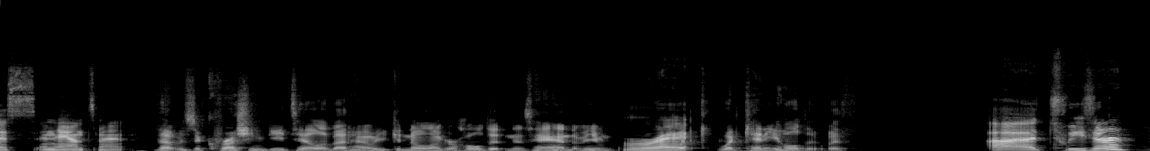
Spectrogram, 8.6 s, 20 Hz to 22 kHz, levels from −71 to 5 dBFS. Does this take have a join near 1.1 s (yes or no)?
yes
